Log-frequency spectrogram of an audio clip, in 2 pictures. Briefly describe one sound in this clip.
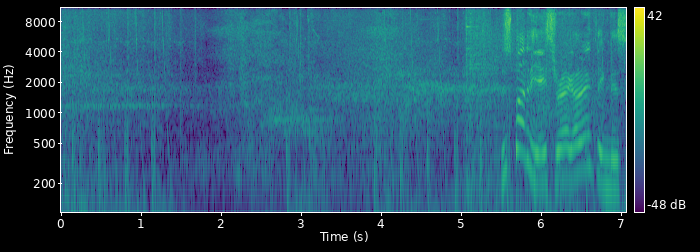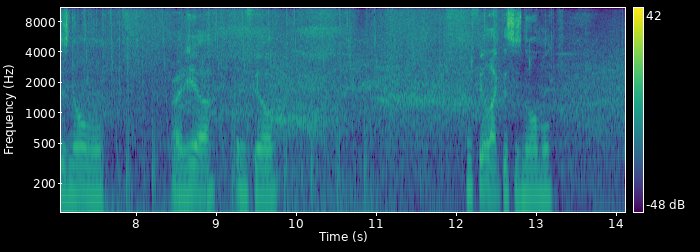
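A ray gun fires rapid crackling energy bursts.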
